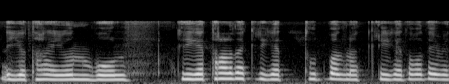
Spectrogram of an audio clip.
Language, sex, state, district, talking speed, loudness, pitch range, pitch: Chakma, female, Tripura, Unakoti, 160 wpm, -15 LUFS, 225-245 Hz, 230 Hz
